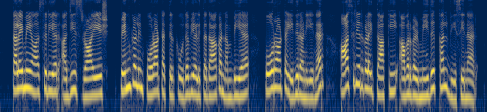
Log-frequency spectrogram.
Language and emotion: Tamil, neutral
